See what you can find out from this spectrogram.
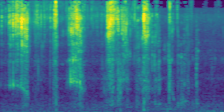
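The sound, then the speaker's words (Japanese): Several sharp, crisp crunches from bites into a golden deep-fried pork cutlet eaten plain, each bite a short crackling burst followed by quieter chewing. “この黄金色に神々しくカリッと揚がったとんかつ、うわ断面もすごく綺麗ですね。まずはそのままっていうんで、そのまま行ってみます。”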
